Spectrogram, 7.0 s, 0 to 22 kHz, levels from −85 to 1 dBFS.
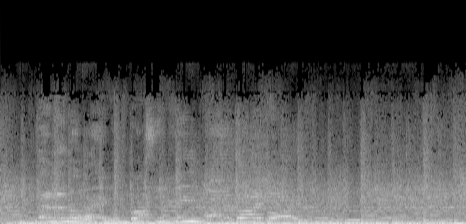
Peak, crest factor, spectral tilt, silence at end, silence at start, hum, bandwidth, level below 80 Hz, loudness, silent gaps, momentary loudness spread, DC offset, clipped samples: -2 dBFS; 12 dB; -5.5 dB/octave; 0 s; 0 s; none; 14 kHz; -18 dBFS; -14 LUFS; none; 3 LU; under 0.1%; under 0.1%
